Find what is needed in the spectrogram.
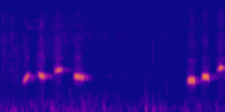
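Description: A person whistling a short four-note tune, played once and starting again near the end, with faint knocks in the background.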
